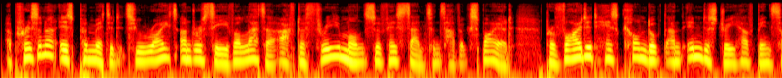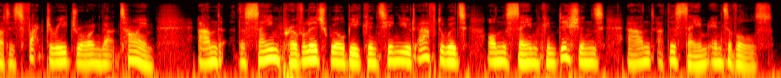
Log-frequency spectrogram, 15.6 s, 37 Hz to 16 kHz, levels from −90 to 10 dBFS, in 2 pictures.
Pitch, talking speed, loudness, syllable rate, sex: 140 Hz, 175 wpm, -18 LUFS, 5.7 syllables/s, male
